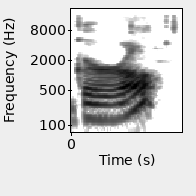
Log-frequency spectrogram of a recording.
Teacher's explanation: The L, because it's a final L, has this kind of sound before it, ol, rather than the L at the start of words like light and little. And then making sure I have a tight back R for that girl.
